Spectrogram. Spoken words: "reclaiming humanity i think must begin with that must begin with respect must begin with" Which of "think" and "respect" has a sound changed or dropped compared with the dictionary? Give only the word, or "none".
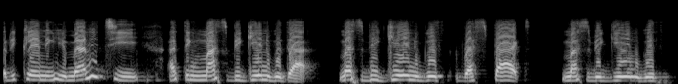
none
